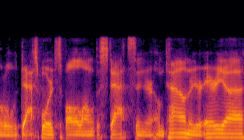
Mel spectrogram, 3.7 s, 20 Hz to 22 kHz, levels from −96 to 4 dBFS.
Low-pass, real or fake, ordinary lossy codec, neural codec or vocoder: 7.2 kHz; fake; Opus, 64 kbps; codec, 16 kHz, 4 kbps, FreqCodec, larger model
